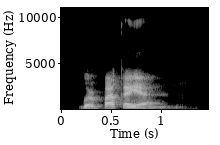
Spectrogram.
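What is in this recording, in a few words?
"berpakaian", Malay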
